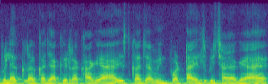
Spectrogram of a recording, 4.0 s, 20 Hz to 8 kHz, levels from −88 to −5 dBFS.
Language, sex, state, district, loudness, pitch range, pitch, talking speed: Hindi, male, Jharkhand, Deoghar, -14 LUFS, 115-125 Hz, 120 Hz, 210 wpm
